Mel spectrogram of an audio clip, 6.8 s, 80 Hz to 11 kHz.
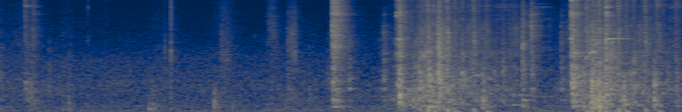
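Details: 6 hp Briggs & Stratton Quantum lawn mower (model 22305X31D), reported fuel leak: several rough recoil pulls spin the engine briefly but it never catches; no-start, cause not yet confirmed.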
